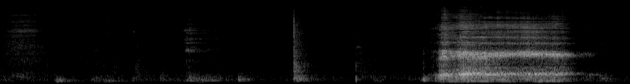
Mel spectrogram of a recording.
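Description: A few faint throaty sounds, then one long, loud, drawn-out belch lasting over a second; voluntary burping.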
